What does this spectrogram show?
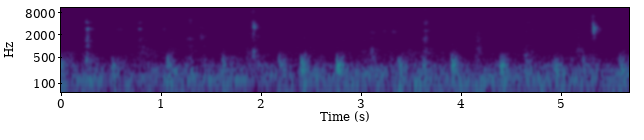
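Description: Near silence with faint, irregular soft clicks of closed-mouth chewing, about two a second, and a couple of sharper clicks.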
